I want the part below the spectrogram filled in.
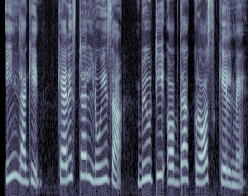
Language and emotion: Santali, neutral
